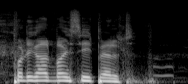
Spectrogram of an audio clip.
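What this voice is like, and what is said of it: Imitates another person's voice. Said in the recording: “my Paul Mescal impression ... I don't know why he sounds like The Rock all of a sudden there”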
